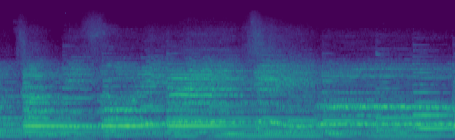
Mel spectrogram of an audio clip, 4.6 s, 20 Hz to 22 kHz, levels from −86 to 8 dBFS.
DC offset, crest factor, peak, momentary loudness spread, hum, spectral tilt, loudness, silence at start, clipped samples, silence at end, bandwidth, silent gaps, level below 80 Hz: under 0.1%; 14 dB; -10 dBFS; 5 LU; none; -5.5 dB/octave; -25 LUFS; 0 s; under 0.1%; 0 s; 12.5 kHz; none; -64 dBFS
